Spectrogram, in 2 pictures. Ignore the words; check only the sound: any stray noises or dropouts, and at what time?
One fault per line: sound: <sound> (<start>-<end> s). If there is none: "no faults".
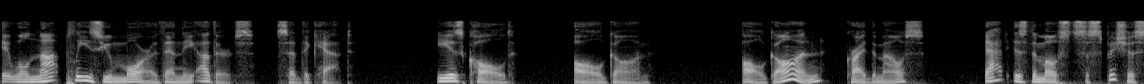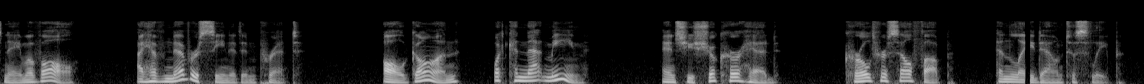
sound: dropout (21.7-21.7 s)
